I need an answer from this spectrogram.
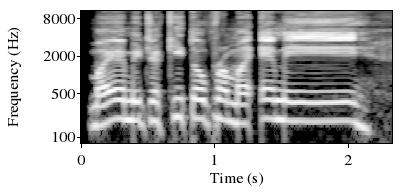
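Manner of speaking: high, loud hammed-up Spanish accent; over-the-top Cheech-style Spanish accent; horrible Spanish accent. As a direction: butcher the name in a cartoonish Spanish accent. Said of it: "Please say my name in a horrible Spanish accent".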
